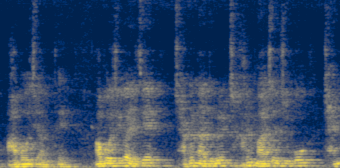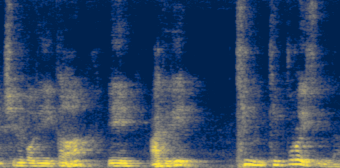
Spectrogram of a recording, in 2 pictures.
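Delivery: ordinary talk, nothing marked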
